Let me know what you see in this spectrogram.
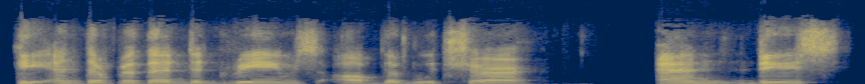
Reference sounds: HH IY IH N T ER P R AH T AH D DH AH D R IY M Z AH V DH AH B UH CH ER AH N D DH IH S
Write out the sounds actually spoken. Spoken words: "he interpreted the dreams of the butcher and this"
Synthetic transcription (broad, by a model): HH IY IH N T ER P R AH T AH D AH D R IY M S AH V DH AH B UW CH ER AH N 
